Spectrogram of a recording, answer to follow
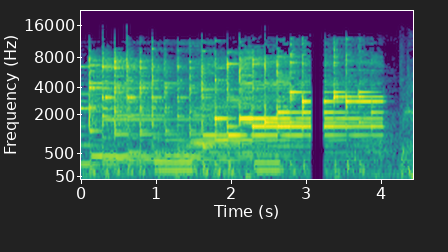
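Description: iPhone alarm tone ringing: a fast melody of bright, chime-like mallet notes, broken for an instant about three seconds in, then cut off suddenly at the end as the alarm is stopped.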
